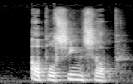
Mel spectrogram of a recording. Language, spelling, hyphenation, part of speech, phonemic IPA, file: Dutch, appelsiensap, ap‧pel‧sien‧sap, noun, /ɑ.pəlˈsinˌsɑp/, Nl-appelsiensap.ogg
- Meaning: 1. orange juice 2. a serving of orange juice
